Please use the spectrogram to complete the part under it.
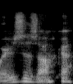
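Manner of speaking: hushed, quiet whisper. Waking a sleeping companion in character to ask where someone went: hushed whisper. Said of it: "in a bit of a, a hushed whisper and say".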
